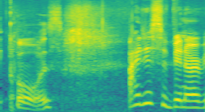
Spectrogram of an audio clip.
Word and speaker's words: Coors: Karen, how do you say it? Cause. Yeah, but how do you really say it? Cores. For us English people. Coors. Yeah. You got to put Coors. an R on there.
